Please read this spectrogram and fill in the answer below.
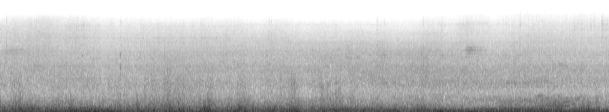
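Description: Motorcycle riding in traffic: steady wind rush on the helmet microphone over the bike's engine running, with the rumble of trucks alongside.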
